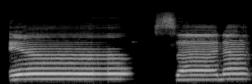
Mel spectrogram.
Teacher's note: سین کو ایک الف مقدار کھینچ کے پڑھیں گے، سین کو سیٹی سے پڑھیں گے، نون کے اوپر زبر ہے.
